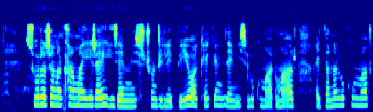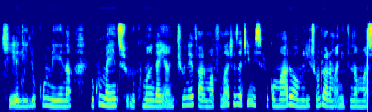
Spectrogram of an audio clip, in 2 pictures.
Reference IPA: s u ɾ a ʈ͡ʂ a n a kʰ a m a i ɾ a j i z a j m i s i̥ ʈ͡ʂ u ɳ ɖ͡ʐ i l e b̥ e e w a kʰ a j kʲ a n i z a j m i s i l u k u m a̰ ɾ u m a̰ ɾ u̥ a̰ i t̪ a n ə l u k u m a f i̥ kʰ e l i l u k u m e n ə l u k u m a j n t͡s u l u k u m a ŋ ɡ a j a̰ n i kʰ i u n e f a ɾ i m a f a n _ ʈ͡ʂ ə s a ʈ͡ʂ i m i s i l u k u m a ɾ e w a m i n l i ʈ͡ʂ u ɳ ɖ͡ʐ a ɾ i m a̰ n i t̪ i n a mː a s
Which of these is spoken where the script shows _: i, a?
a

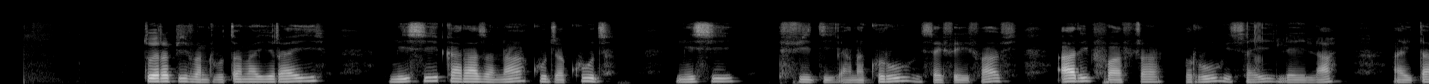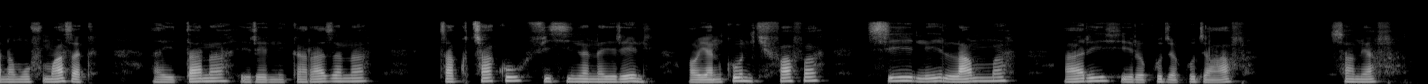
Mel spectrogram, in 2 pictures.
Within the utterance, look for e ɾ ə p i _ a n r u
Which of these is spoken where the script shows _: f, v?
v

